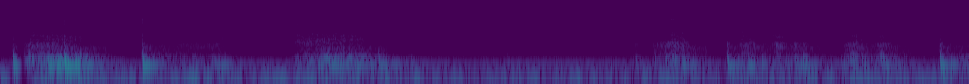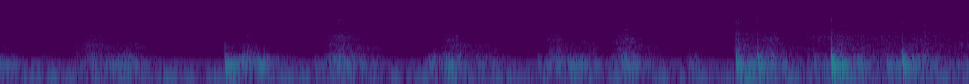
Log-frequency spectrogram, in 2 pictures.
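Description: A fingernail scratches along the grain of a grey wood-grain plank, wood-look laminate floor in a series of short strokes. Each stroke gives a soft, dry, bright scratching burst over a steady low hum, and the strokes stay quiet and close.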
